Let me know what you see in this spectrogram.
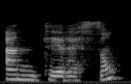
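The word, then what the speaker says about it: intéressant: here therefore it's pronounced antereso because the t is on the end so it's silent but now that he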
